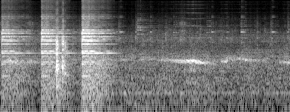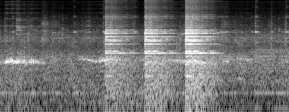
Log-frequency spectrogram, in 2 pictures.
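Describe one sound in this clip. Metallic clanks ring out as railway track is laid in a game.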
